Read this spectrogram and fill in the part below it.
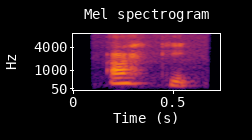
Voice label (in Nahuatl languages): "ahqui", Náhuatl; nadar; INALI; UTexas; NAHUATLAHTOLLI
